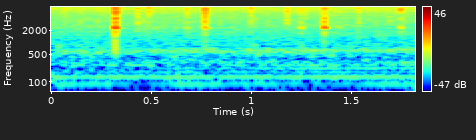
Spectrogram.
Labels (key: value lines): label: anthrophony, boat engine
recorder: HydroMoth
